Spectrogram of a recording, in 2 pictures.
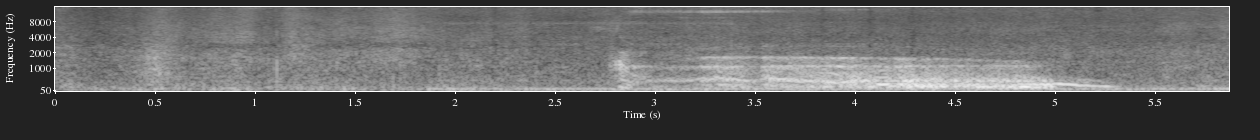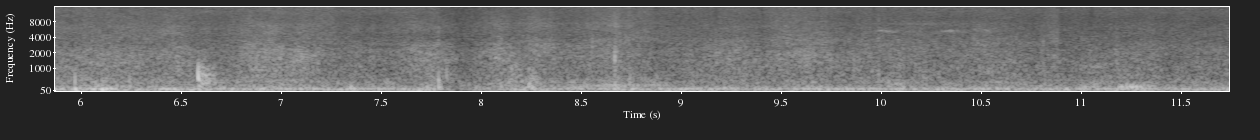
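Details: Stomach growling (borborygmi) from a girl who has not eaten in 3 days: a single drawn-out, rising and falling growl of about two seconds over a steady low background hum.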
